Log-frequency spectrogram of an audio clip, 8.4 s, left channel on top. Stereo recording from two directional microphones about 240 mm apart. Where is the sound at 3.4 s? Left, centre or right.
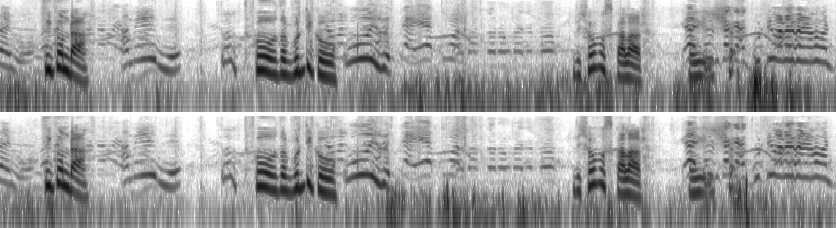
Right.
